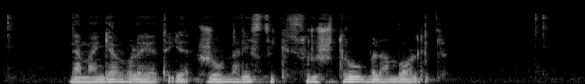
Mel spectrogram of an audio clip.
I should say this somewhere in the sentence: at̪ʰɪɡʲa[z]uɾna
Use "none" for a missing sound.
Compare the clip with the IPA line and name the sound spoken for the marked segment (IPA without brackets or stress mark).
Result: ʒ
